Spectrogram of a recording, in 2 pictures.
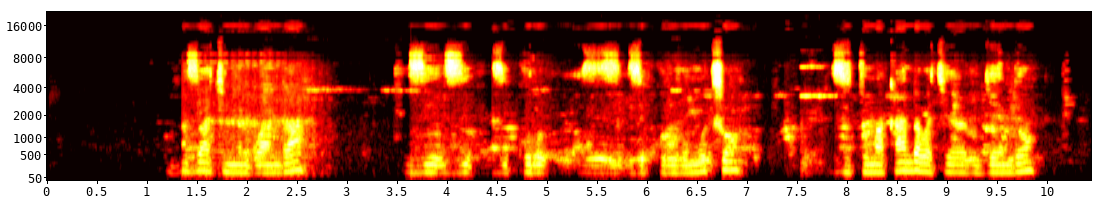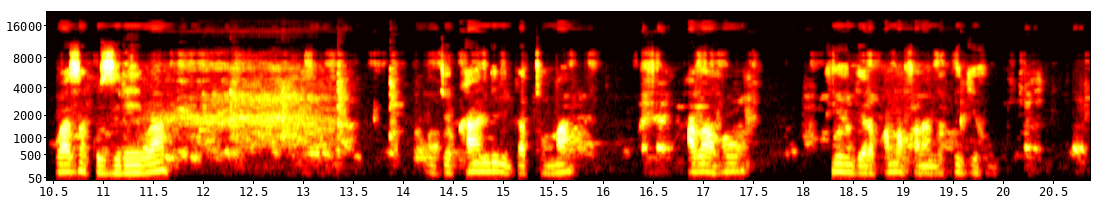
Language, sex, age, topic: Kinyarwanda, male, 25-35, agriculture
